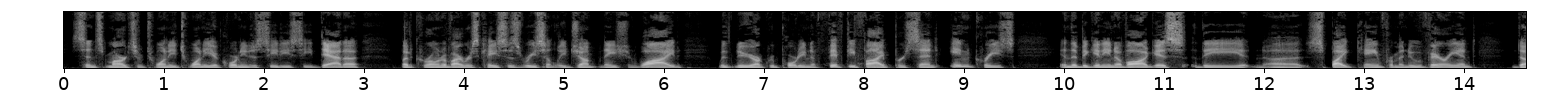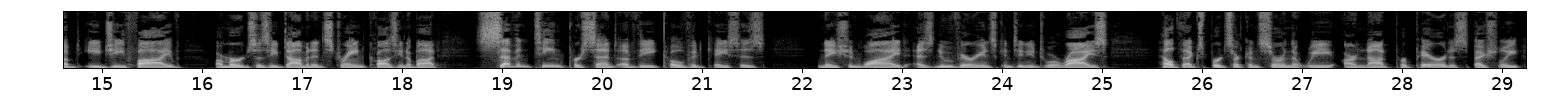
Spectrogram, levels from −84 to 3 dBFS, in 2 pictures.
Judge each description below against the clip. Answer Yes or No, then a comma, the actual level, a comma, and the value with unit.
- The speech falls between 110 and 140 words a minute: Yes, slow, 135 wpm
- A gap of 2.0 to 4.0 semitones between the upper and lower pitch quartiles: Yes, narrow, 2.5 semitones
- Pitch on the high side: No, low, 120 Hz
